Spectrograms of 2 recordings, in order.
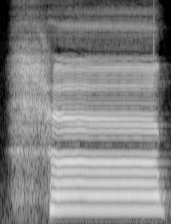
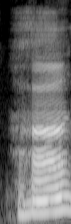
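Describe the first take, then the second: First: A forceful h from mid-throat is used. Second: A light, plain h sound is used. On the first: The speaker calls it right. "गले के दरमियान से अदा करना है... ज़ोर लगा के" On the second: The speaker calls it wrong. "अब हा को हमने हा नहीं पढ़ना"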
